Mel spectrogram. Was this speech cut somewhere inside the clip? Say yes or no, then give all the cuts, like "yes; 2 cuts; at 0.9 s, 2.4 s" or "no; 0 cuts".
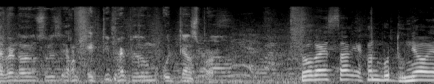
no; 0 cuts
